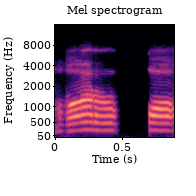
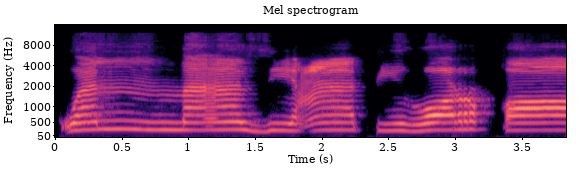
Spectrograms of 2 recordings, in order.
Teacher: Tebal, tapi bibirnya nggak ikut terlalu monyong ya.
